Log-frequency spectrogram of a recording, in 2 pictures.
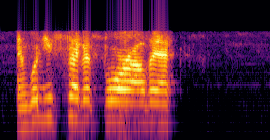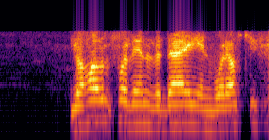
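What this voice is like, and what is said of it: Strong country Texas accent. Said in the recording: “You like my accent? ... me being from Texas, everybody says I've got that accent ... I know it's very strong. It's very country”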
